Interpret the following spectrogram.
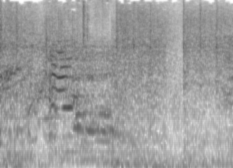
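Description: A high, wavering cry that falls in pitch, starting about half a second in and lasting under a second, over a low rumbling trailer score.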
